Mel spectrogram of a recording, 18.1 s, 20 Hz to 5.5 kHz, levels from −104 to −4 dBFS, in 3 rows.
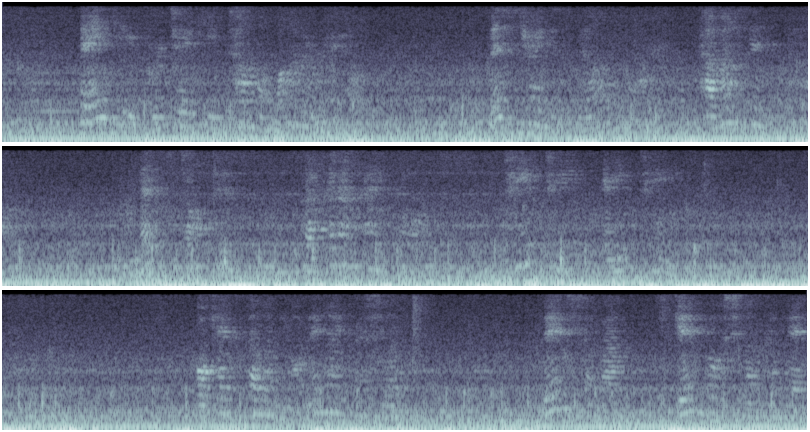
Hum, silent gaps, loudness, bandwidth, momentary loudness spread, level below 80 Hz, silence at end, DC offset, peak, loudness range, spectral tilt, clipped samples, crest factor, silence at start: none; none; -32 LUFS; 5.2 kHz; 3 LU; -28 dBFS; 0 s; under 0.1%; -10 dBFS; 1 LU; -9 dB/octave; under 0.1%; 14 dB; 0 s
